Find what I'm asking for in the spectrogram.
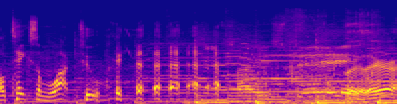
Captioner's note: laughter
